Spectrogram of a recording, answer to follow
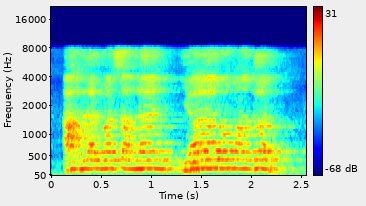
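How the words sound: The phrase is said in an enthusiastic, eager tone. Glad that Ramadan has arrived. "Yang pertama, semangat"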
